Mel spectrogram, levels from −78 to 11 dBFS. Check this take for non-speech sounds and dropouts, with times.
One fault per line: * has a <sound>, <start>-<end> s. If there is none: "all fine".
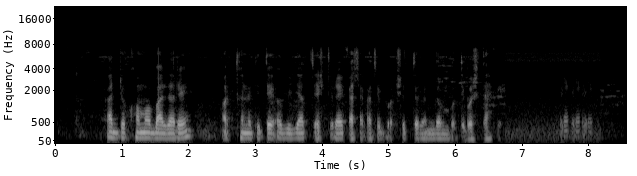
* has a laugh, 7.6-8.1 s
